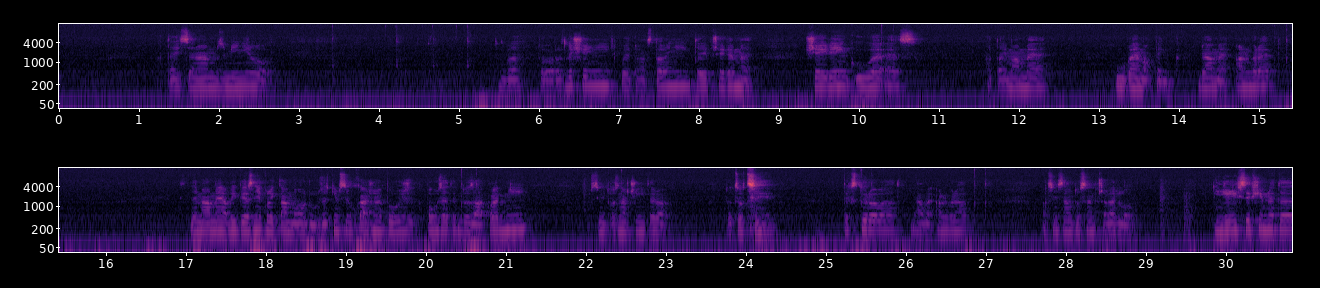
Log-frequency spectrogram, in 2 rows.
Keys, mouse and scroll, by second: 3.2 Tab, 4.1 Tab, 4.5 Tab, 4.9 Tab, 22.3 a.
